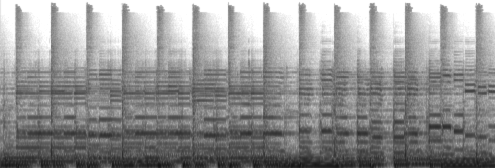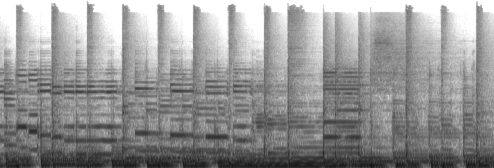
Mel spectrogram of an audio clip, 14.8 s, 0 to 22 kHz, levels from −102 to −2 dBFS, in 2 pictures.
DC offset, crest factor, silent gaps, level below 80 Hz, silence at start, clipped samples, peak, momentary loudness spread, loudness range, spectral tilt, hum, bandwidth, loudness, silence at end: under 0.1%; 14 dB; none; -20 dBFS; 0 s; under 0.1%; -2 dBFS; 2 LU; 1 LU; -7 dB/octave; none; 19.5 kHz; -18 LUFS; 0 s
